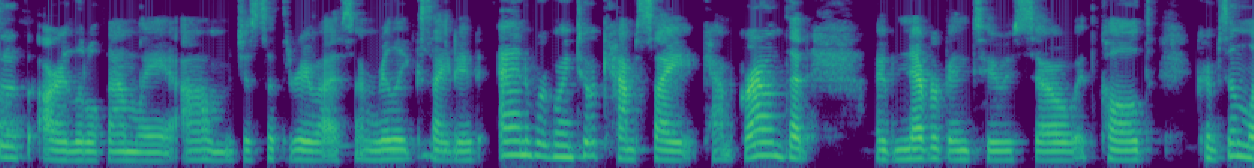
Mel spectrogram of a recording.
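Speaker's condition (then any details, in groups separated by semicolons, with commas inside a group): No condition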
